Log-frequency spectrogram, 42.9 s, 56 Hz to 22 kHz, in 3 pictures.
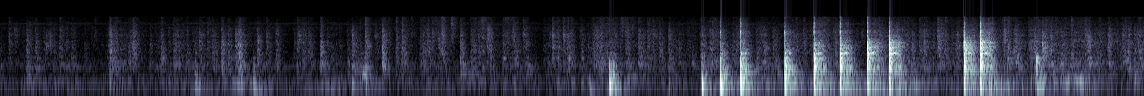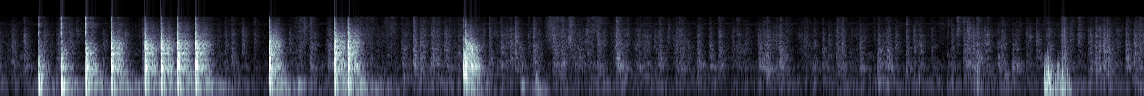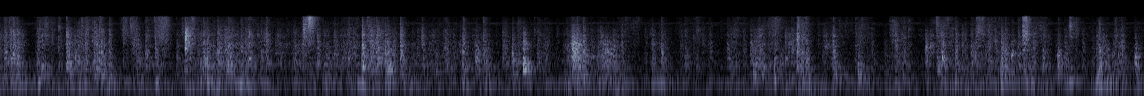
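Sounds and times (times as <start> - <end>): hammer tapping wooden dowels: 8.8 - 13.2, 14.8 - 19.0, 20.1 - 20.5.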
